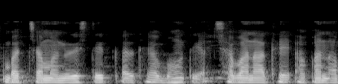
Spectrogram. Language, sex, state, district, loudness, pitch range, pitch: Chhattisgarhi, male, Chhattisgarh, Rajnandgaon, -16 LUFS, 95-105 Hz, 100 Hz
